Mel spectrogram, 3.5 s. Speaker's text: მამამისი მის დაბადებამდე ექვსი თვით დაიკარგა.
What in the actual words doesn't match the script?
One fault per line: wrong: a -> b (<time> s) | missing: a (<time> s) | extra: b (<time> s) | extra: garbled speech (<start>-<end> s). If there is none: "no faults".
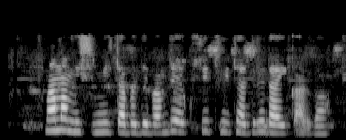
extra: ადრე (2.5 s)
